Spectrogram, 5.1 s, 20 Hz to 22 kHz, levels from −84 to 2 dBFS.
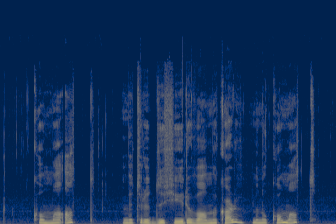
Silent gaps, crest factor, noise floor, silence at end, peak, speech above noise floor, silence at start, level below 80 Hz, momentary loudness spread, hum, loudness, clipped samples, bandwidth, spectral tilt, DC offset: none; 18 dB; -57 dBFS; 0.35 s; -16 dBFS; 26 dB; 0.5 s; -62 dBFS; 16 LU; none; -32 LUFS; under 0.1%; 16.5 kHz; -6.5 dB/octave; under 0.1%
